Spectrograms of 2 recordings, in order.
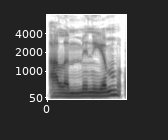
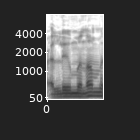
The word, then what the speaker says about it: aluminium: And now that sign was made from plywood, but the new sign has been crafted from powder-coated aluminium, or aluminum as the Americans say, and supported by galvanised steel.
